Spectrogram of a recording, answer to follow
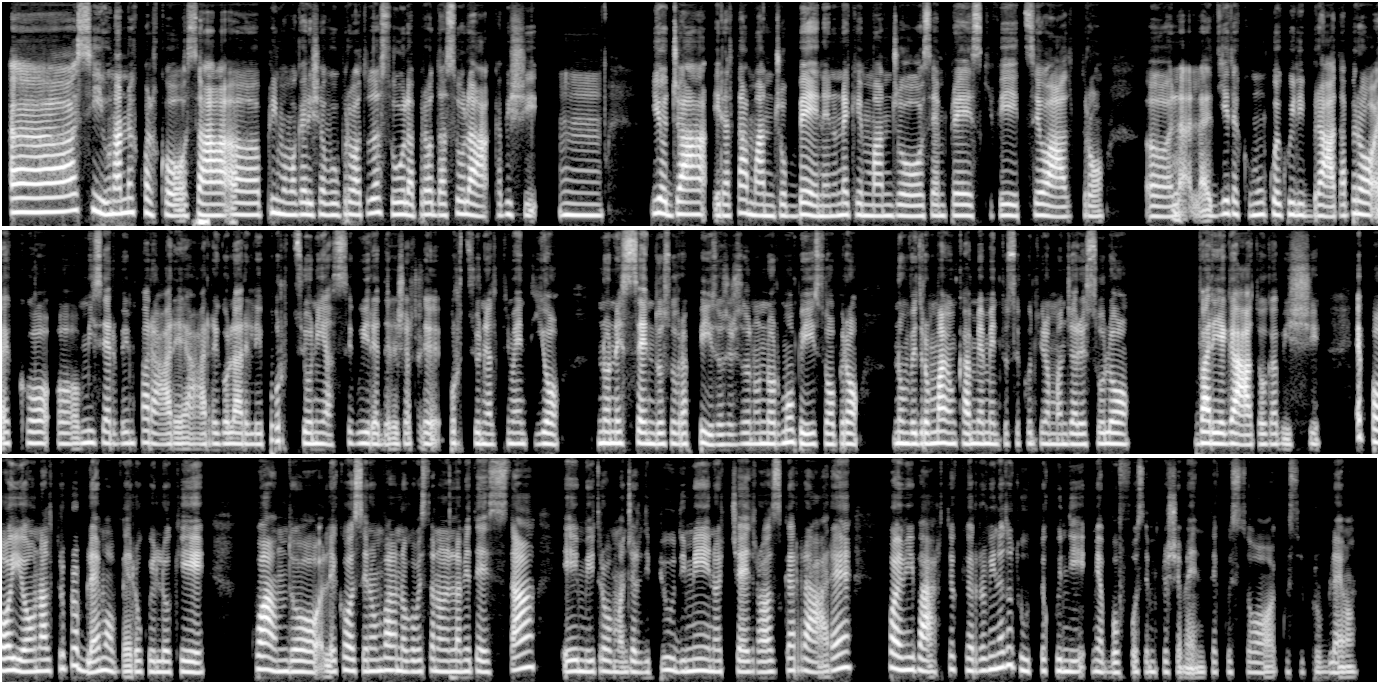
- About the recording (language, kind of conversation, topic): Italian, advice, Che cosa ti è successo dopo aver smesso di seguire una nuova abitudine sana?
- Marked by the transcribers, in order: tapping; "c'avevo" said as "aveo"; stressed: "bene"; "cioè" said as "ceh"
